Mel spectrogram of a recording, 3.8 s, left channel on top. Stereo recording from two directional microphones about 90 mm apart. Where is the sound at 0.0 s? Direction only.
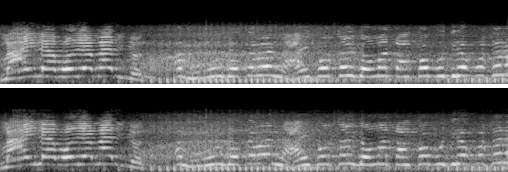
20° right (ahead or behind).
